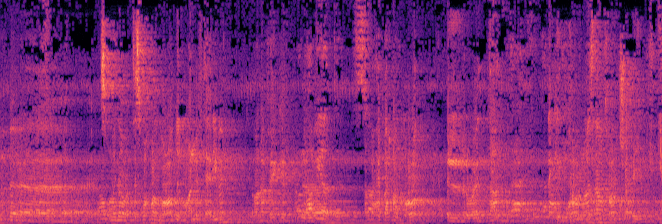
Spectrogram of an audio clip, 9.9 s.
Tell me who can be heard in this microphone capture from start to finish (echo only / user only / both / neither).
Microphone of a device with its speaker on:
both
